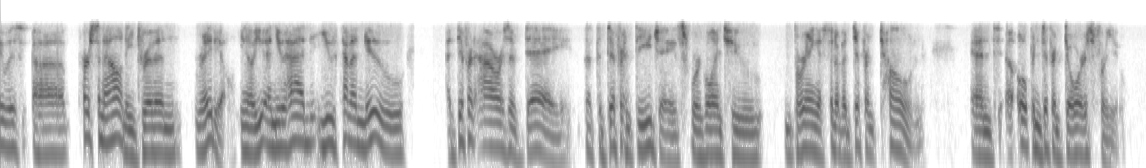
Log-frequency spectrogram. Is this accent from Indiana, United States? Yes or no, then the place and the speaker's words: no; Boston, Massachusetts, United States; I grew up in the Boston area. I was born in the mid-1960s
